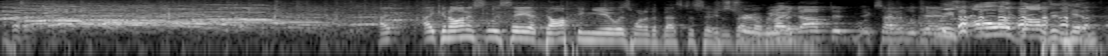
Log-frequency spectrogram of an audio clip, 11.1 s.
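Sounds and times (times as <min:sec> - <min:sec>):
laughter: 0:00.0 - 0:00.6, 0:09.2 - 0:11.0
crowd cheering and high-pitched whoops: 0:00.0 - 0:04.4
crowd applause: 0:00.0 - 0:06.2
speech: 0:03.8 - 0:11.0.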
